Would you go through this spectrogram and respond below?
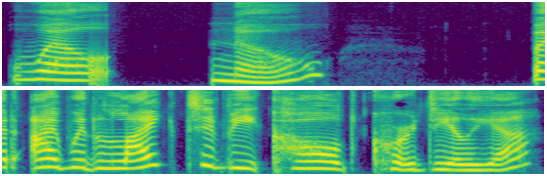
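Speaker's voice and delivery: put-on high child's voice asking a wistful favour; hopeful girl. Girl asks Marilla to call her Cordelia, high and hopeful. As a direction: ask dreamily, like a child wishing. Girl admits, still hoping.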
